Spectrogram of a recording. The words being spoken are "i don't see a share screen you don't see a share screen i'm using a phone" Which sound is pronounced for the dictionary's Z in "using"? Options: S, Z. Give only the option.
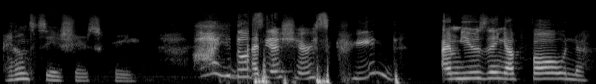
Z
